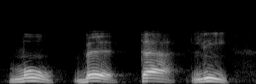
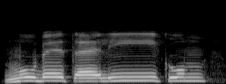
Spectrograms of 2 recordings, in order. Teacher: مب الباء ساكنة مقلقلة، تا مفتوح، لي مكسور، فلا بد أن يكون الفم رشيقا في الانتقال من حرف إلى حرف.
